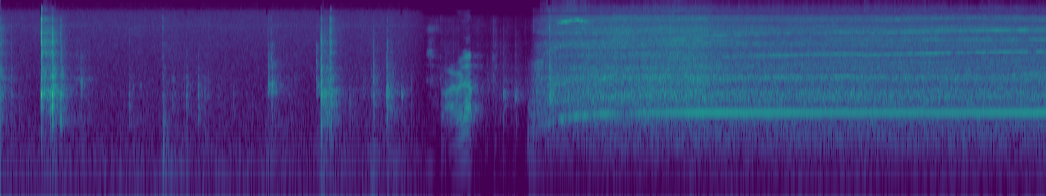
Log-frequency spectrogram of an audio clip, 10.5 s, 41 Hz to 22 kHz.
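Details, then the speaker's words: Dyson DC05 turbine floor head after teardown and clean, reassembled with metal bearing: handling clicks then motor spins up to steady even clean whine; working a beauty. Normal running. "Working a beauty. Sorted."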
